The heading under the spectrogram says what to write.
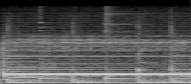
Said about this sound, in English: Just an endless dial tone. It was mostly dial tone. Numbers to nowhere.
